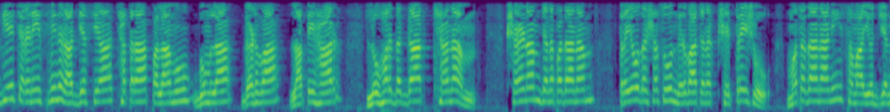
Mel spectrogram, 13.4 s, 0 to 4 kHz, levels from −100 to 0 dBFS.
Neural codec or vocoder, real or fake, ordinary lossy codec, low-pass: none; real; none; 3.6 kHz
